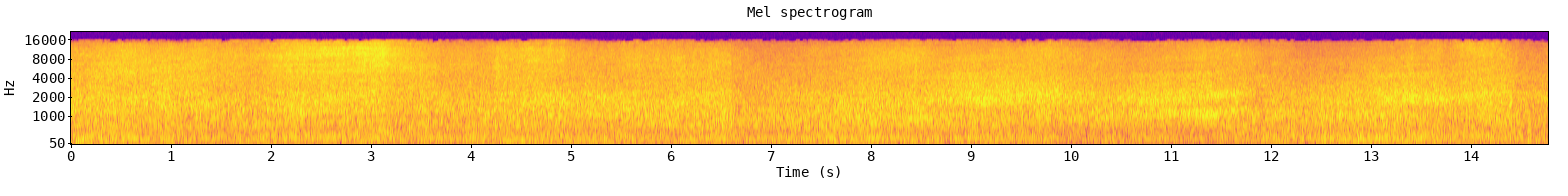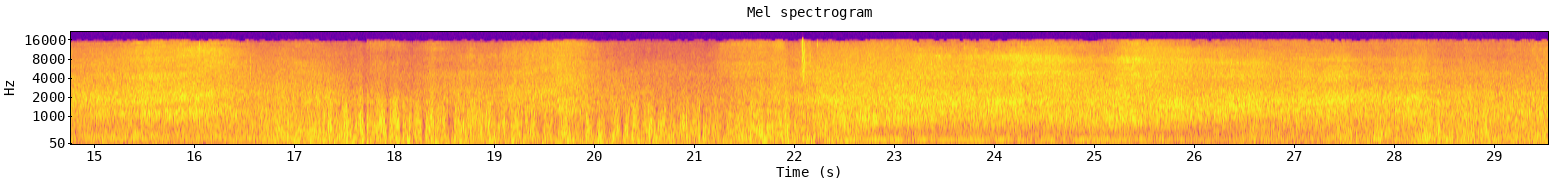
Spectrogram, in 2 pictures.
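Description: Steady rumble of trains crossing steel arch railway bridges, mixed with road traffic noise and wind on the microphone. A steady low hum comes in about two-thirds of the way through.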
